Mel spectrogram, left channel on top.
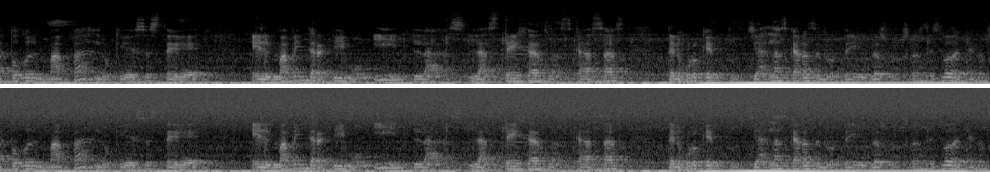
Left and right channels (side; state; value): right; noise; hiss, 8 dB below the sound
